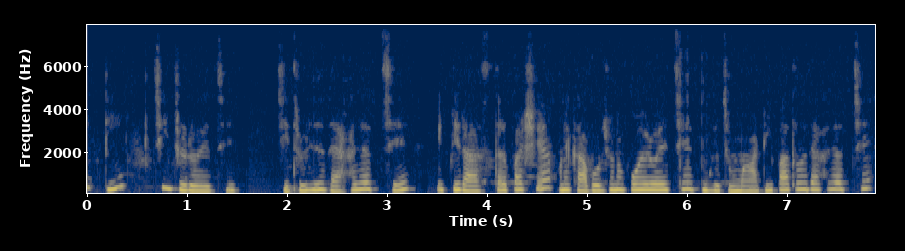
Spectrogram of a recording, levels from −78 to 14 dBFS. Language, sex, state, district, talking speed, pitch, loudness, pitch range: Bengali, female, West Bengal, Jalpaiguri, 145 wpm, 280 Hz, -15 LUFS, 260-305 Hz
